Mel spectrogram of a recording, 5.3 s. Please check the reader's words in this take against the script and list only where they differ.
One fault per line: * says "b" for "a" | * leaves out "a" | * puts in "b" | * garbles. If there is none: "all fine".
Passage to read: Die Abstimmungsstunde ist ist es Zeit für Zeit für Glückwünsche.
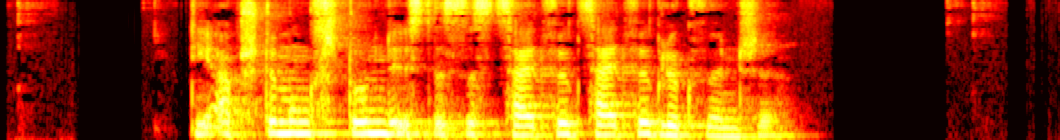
all fine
